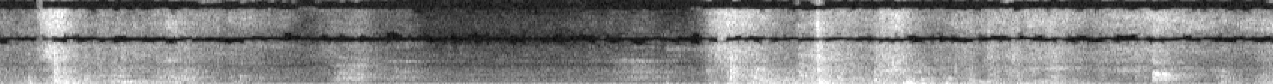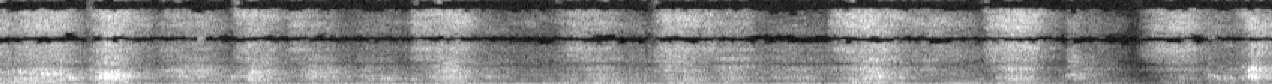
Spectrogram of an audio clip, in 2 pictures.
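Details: French bulldogs playing together at home while their owner is away, giving rapid rough grunting and snorting noises, roughly three per second in bursts, over a steady low electrical hum indoors.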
